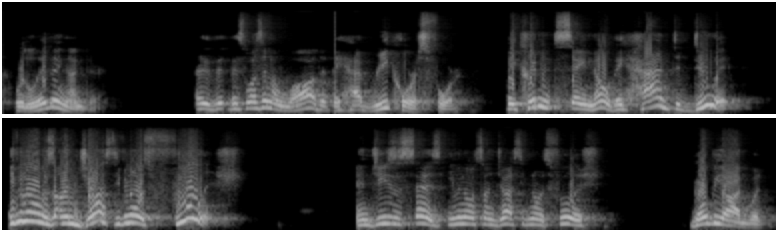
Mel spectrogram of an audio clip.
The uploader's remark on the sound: We apologize for the audio issues during this sermon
